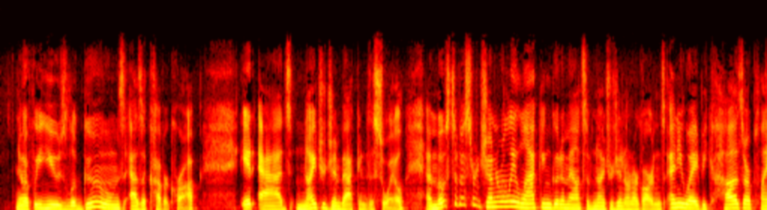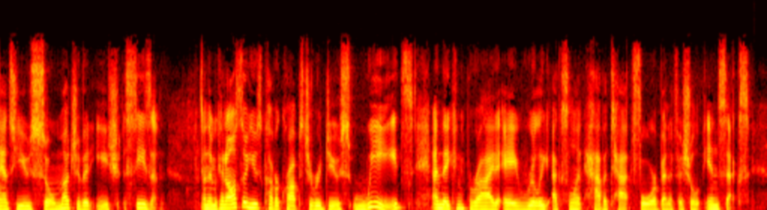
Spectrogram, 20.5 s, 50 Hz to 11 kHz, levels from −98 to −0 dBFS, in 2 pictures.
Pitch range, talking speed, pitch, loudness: 150-195 Hz, 185 wpm, 170 Hz, -23 LUFS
